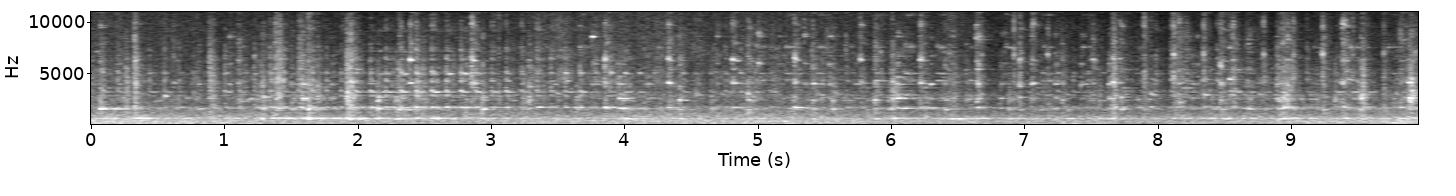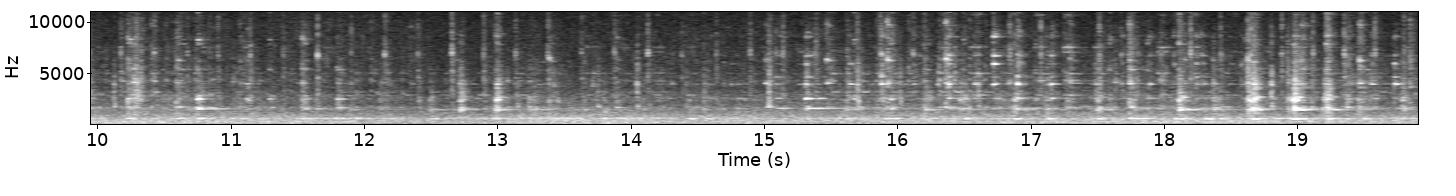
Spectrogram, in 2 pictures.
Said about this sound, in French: Que serait-ce une île sans le chant des mâts des bateaux?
